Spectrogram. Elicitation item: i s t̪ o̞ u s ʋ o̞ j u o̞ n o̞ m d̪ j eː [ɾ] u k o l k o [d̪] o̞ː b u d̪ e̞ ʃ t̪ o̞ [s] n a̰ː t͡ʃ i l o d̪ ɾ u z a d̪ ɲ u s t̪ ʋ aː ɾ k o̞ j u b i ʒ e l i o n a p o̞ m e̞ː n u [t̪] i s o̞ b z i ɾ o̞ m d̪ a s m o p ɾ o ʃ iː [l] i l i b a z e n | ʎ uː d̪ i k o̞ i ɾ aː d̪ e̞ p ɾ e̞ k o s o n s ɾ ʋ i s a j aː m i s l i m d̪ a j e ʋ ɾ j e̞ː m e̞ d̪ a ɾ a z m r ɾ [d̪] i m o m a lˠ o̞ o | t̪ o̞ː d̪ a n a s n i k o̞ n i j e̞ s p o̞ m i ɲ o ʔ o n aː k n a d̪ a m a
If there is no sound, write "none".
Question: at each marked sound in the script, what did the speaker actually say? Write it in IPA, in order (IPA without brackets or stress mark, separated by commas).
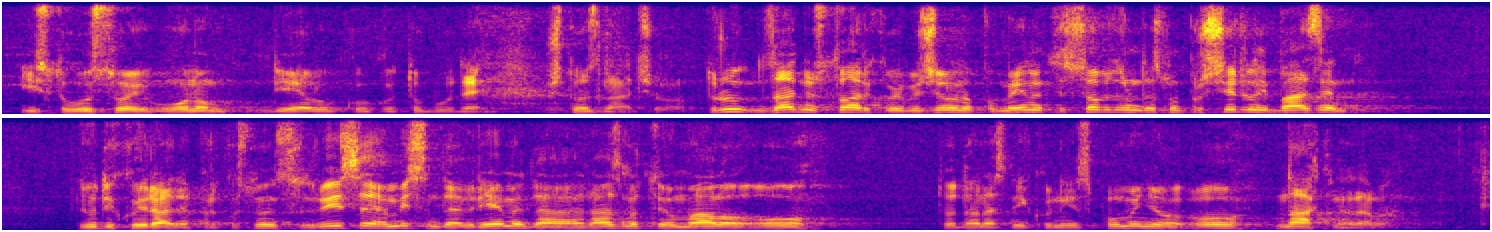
l, t̪, z, t̪, ɾ, t̪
